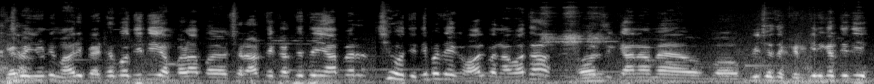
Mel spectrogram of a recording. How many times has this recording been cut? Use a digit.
0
